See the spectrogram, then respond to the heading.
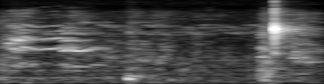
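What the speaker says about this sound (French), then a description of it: "Donc le chat il sait quand j'arrive." A cat inside a small shop in Montenegro gives a faint, brief meow near the end of a quiet stretch, with soft ambient hum around it.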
